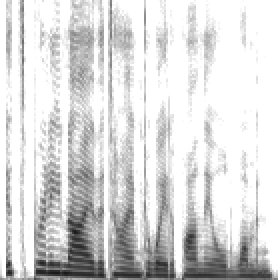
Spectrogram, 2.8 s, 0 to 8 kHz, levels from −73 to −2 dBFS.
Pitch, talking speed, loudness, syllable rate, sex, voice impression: 175 Hz, 235 wpm, -17 LUFS, 5.2 syllables/s, female, feminine, middle-aged, tensed, powerful, slightly soft, clear, fluent, slightly raspy, intellectual, calm, friendly, elegant, lively, slightly sharp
